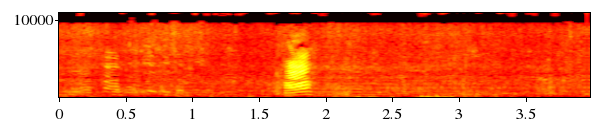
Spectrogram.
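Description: Water splashes as a person wades through a shallow stream.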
